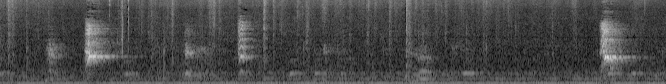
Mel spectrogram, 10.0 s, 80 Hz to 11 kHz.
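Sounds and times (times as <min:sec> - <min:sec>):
paws rustling on newspaper: 0:00.0 - 0:00.9, 0:01.5 - 0:10.0
steady low hum: 0:00.0 - 0:10.0
puppy yelp: 0:00.7 - 0:02.1, 0:03.6 - 0:05.0, 0:09.0 - 0:10.0.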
